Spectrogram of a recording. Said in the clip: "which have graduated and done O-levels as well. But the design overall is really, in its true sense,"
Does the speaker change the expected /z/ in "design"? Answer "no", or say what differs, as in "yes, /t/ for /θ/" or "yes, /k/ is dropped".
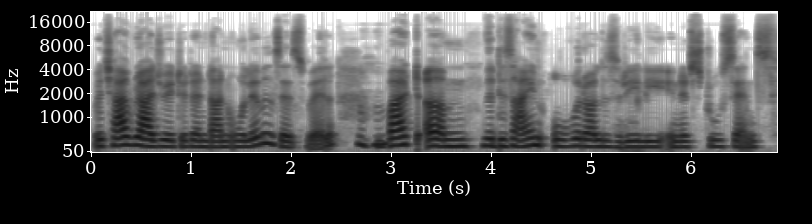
no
